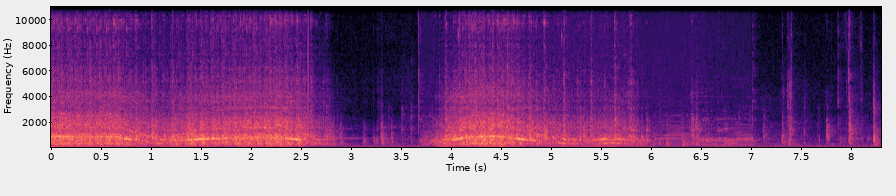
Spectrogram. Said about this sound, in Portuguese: E agora eu vou costurar até aqui,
